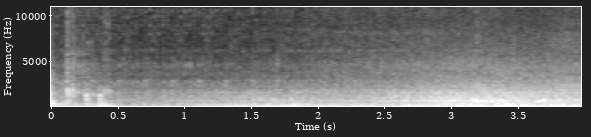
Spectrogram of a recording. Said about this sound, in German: Autos. Vierspurige Straße, direkt Bushaltestelle unterm Fenster.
